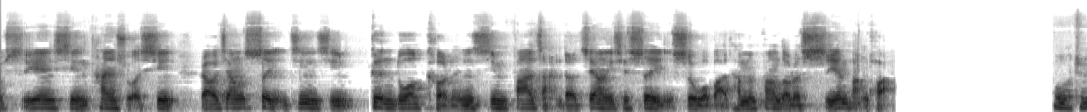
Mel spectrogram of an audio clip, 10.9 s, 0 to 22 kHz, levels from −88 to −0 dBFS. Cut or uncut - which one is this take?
uncut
